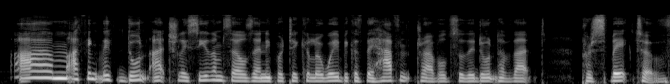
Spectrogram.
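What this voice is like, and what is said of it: Deep Scottish accent. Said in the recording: “I've got this Scottish accent, deep accent,”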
